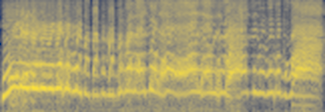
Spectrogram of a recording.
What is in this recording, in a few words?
mario shocked; smsunshine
